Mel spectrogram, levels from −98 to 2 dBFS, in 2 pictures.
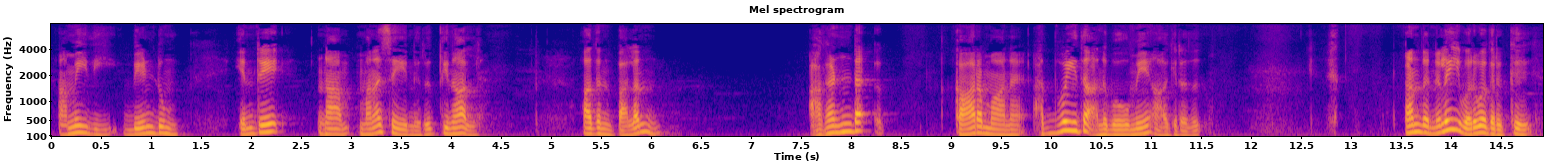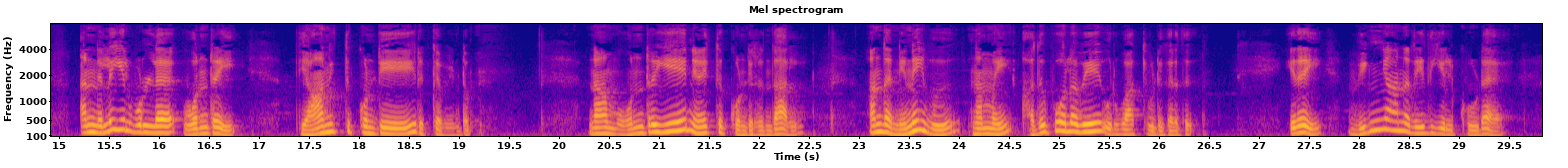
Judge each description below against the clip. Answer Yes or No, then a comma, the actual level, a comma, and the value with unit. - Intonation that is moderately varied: No, wide, 5.8 semitones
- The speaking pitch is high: No, medium, 140 Hz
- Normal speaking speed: No, slow, 70 wpm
